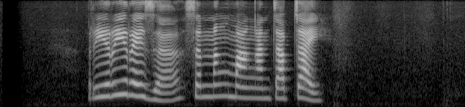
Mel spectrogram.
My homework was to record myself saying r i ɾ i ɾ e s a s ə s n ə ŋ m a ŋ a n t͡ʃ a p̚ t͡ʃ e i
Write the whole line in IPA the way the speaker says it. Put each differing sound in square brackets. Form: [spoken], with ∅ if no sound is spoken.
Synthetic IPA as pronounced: r i ɾ i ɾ e [z] a s ə [∅] n ə ŋ m a ŋ a n t͡ʃ a p̚ t͡ʃ [a] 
